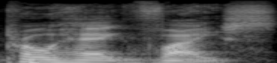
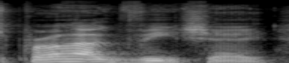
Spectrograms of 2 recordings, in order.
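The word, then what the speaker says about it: pro hac vice: something like that and she said proh vice. No darling, it's prohiche is a Latin phrase meaning for this occasion.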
